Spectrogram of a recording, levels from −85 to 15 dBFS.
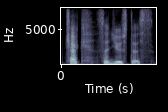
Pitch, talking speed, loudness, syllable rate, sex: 210 Hz, 150 wpm, -22 LUFS, 4.7 syllables/s, female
